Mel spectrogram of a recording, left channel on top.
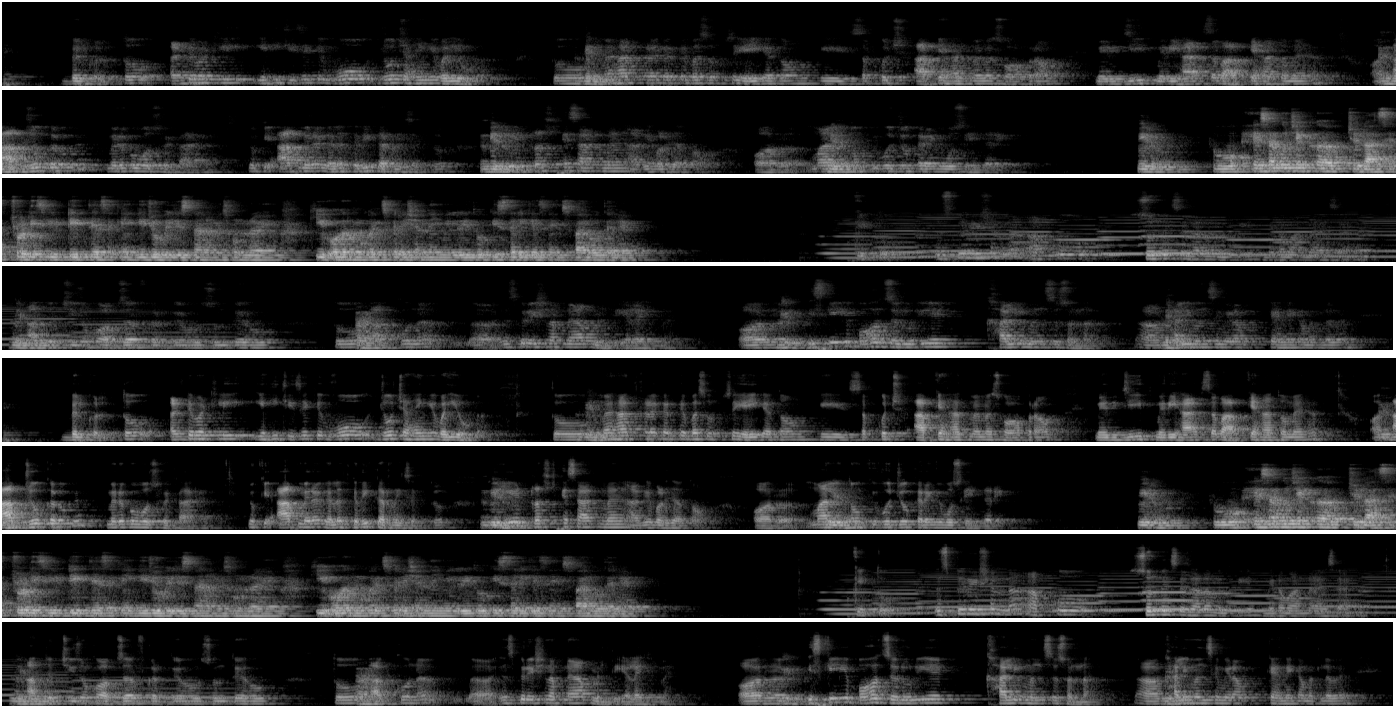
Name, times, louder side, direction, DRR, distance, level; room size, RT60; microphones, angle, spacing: voice 1, 0.6-4.8 5.5-10.5 10.9-13.2 13.7-16.0 16.4-18.4 18.8-21.0 21.5-24.0 32.0-32.1 36.4-36.8 37.2-41.5 42.1-44.5 45.1-48.5 49.2-51.3 51.7-52.7 53.1-55.3, right 3 dB, 50° right, 6 dB, 0.3 m, -31 dB
voice 2, 5.7-6.0 13.8-14.2 18.7-19.1 22.1-22.4 25.3-25.7 26.0-34.2 41.9-42.3 45.4-45.5 49.6-49.8 53.4-53.6, equal, 90° left, -4 dB, 1.1 m, -26 dB
Wind instrument woodwind instrument, 36.0-44.3, right 2 dB, 10° left, 1.0 m, -38 dB
3.5 x 2.8 x 2.4 m, 0.93 s
head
